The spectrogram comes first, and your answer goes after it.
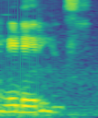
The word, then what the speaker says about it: Cnidarians: C is silent, okay, Cnidarians. So, what are the characteristics of this members of the group Coelenterata or Cnidarians?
